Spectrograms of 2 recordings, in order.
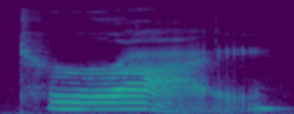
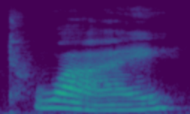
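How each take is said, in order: First: The R is said as a clear R. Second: The R is said like a W. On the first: The speaker calls it right. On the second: The speaker calls it wrong.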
